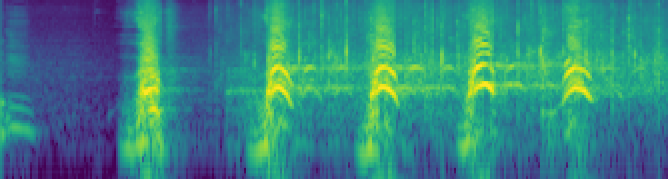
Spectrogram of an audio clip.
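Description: A human voice imitates a dog barking, giving five sharp, close bark-like yelps in a steady rhythm after a short opening sound.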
